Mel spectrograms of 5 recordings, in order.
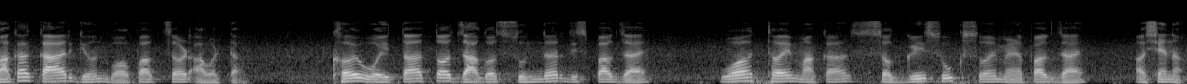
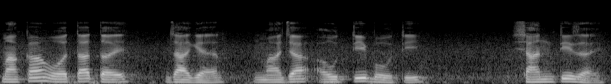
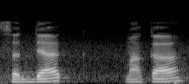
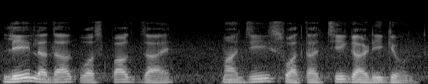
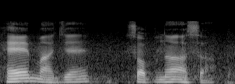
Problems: constant background noise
